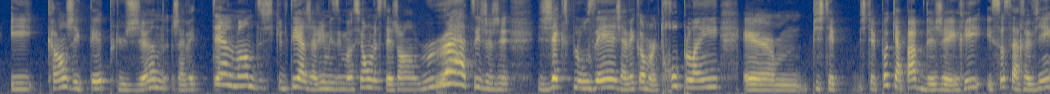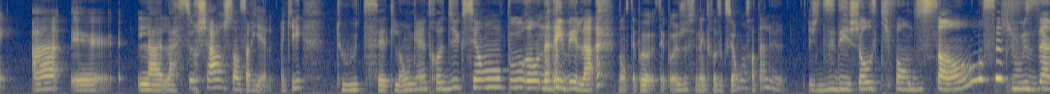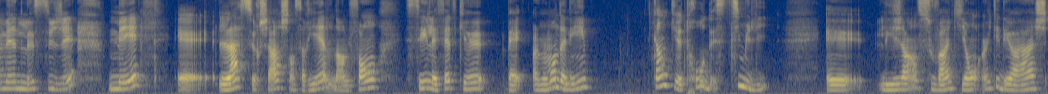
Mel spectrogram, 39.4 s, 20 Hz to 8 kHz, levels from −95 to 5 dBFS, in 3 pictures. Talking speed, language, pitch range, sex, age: 165 wpm, French, 180-250 Hz, female, 20-39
